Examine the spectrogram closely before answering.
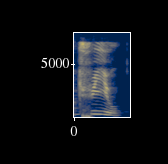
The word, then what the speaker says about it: tuyau: Ensuite, un sapin, un tuyau. Alors vous voyez ici, nous avons le Y qui a le son à la fois I et I, tuyau.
